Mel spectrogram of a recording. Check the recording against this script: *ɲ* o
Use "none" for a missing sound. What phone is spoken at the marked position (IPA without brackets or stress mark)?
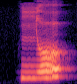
ɲ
